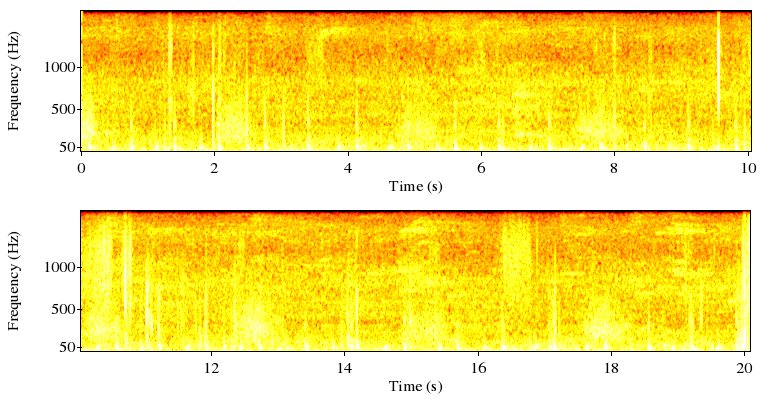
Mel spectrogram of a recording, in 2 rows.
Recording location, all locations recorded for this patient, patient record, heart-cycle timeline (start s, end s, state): pulmonary valve (PV)
aortic valve (AV)+pulmonary valve (PV)+tricuspid valve (TV)+mitral valve (MV)
#Age: Child
#Sex: Male
#Height: 114.0 cm
#Weight: 19.6 kg
#Pregnancy status: False
#Murmur: Absent
#Murmur locations: nan
#Most audible location: nan
#Systolic murmur timing: nan
#Systolic murmur shape: nan
#Systolic murmur grading: nan
#Systolic murmur pitch: nan
#Systolic murmur quality: nan
#Diastolic murmur timing: nan
#Diastolic murmur shape: nan
#Diastolic murmur grading: nan
#Diastolic murmur pitch: nan
#Diastolic murmur quality: nan
#Outcome: Normal
#Campaign: 2015 screening campaign
0.00	0.18	unannotated
0.18	0.44	diastole
0.44	0.54	S1
0.54	0.72	systole
0.72	0.82	S2
0.82	1.10	diastole
1.10	1.20	S1
1.20	1.36	systole
1.36	1.48	S2
1.48	1.76	diastole
1.76	1.88	S1
1.88	2.04	systole
2.04	2.18	S2
2.18	2.46	diastole
2.46	2.58	S1
2.58	2.72	systole
2.72	2.82	S2
2.82	3.10	diastole
3.10	3.20	S1
3.20	3.36	systole
3.36	3.52	S2
3.52	3.84	diastole
3.84	3.96	S1
3.96	4.10	systole
4.10	4.24	S2
4.24	4.60	diastole
4.60	4.72	S1
4.72	4.88	systole
4.88	4.98	S2
4.98	5.30	diastole
5.30	5.42	S1
5.42	5.58	systole
5.58	5.68	S2
5.68	5.98	diastole
5.98	6.06	S1
6.06	6.24	systole
6.24	6.38	S2
6.38	6.70	diastole
6.70	6.82	S1
6.82	7.00	systole
7.00	7.12	S2
7.12	7.48	diastole
7.48	7.60	S1
7.60	7.76	systole
7.76	7.90	S2
7.90	8.16	diastole
8.16	8.24	S1
8.24	8.40	systole
8.40	8.54	S2
8.54	8.82	diastole
8.82	8.90	S1
8.90	9.06	systole
9.06	9.20	S2
9.20	9.50	diastole
9.50	9.62	S1
9.62	9.82	systole
9.82	9.92	S2
9.92	10.24	diastole
10.24	10.40	S1
10.40	10.54	systole
10.54	10.68	S2
10.68	10.90	diastole
10.90	11.08	S1
11.08	11.20	systole
11.20	11.32	S2
11.32	11.62	diastole
11.62	11.72	S1
11.72	11.90	systole
11.90	12.02	S2
12.02	13.08	unannotated
13.08	13.22	S1
13.22	13.36	systole
13.36	13.48	S2
13.48	13.80	diastole
13.80	13.94	S1
13.94	14.10	systole
14.10	14.26	S2
14.26	14.58	diastole
14.58	14.72	S1
14.72	14.86	systole
14.86	15.02	S2
15.02	15.36	diastole
15.36	15.52	S1
15.52	15.68	systole
15.68	15.80	S2
15.80	16.08	diastole
16.08	16.18	S1
16.18	16.34	systole
16.34	16.46	S2
16.46	16.78	diastole
16.78	16.94	S1
16.94	17.08	systole
17.08	17.24	S2
17.24	17.60	diastole
17.60	17.72	S1
17.72	17.90	systole
17.90	18.06	S2
18.06	18.26	diastole
18.26	20.10	unannotated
